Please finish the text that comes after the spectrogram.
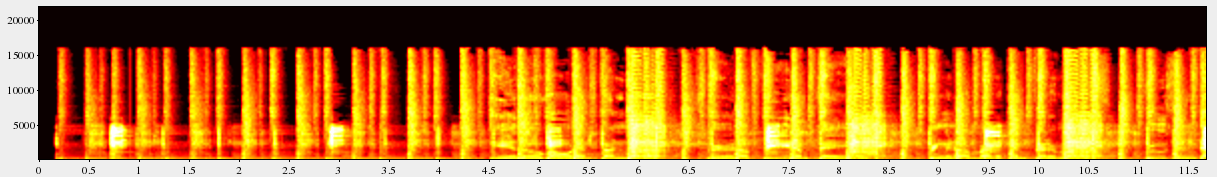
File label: Rolling Thunder, drums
